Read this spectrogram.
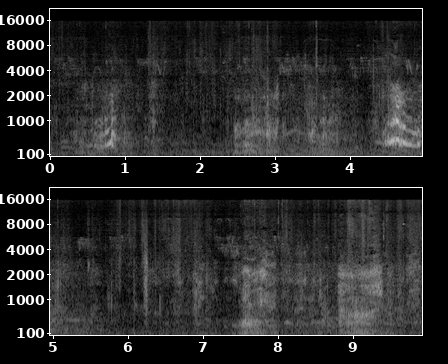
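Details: Dogs at a dog park, with several gruff barks and vocal bursts spaced a few seconds apart, the loudest near the middle, over a steady outdoor murmur and light background chatter.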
